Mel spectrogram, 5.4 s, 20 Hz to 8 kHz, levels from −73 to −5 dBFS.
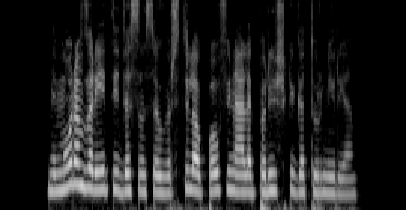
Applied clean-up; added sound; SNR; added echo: neural mask model Resemble Enhance denoiser.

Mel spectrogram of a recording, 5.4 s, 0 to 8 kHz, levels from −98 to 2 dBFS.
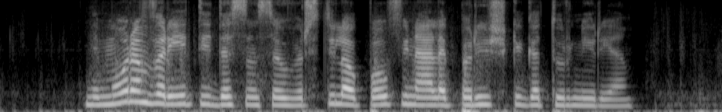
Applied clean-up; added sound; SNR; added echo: neural separator model SepFormer DNS4.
